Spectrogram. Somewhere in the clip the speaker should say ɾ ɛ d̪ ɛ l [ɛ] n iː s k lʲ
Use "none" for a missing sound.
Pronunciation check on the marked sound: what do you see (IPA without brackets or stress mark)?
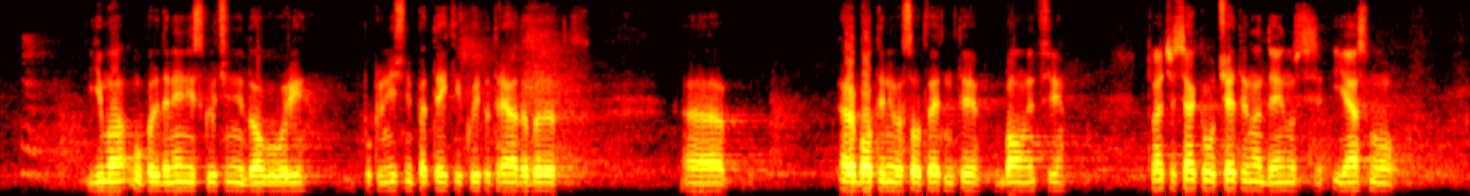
ɛ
